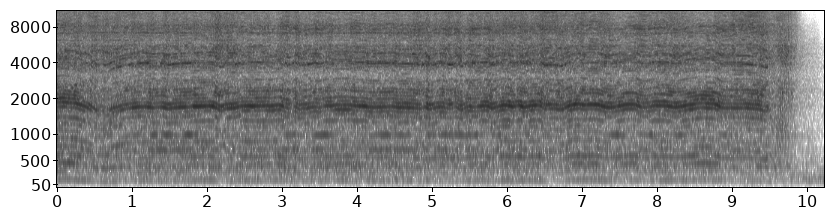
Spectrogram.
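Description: Milwaukee M12 right-angle die grinder, set to speed 3, spinning a 3-inch flap disc against a rusty brake rotor under light pressure. Its motor whine dips in pitch several times as the disc bites, keeps running without dropping into overload protection, and stops shortly before the end.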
